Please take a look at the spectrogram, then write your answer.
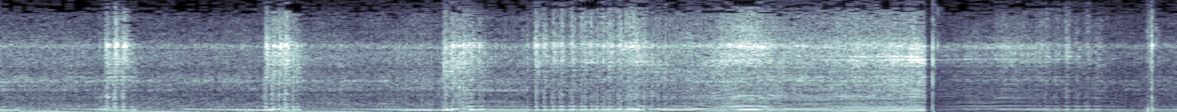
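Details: Yamaha Banshee two-stroke ATV after a misfire fix: new plug caps and coil did not cure it, but moving the carburetor needles back to the middle position did; revs climb and fall cleanly with crisp response and no stumble.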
